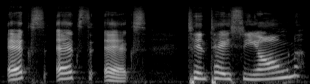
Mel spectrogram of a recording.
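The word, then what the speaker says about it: XXXTentacion: But his name is XXX Tentacion.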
